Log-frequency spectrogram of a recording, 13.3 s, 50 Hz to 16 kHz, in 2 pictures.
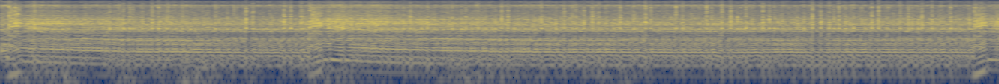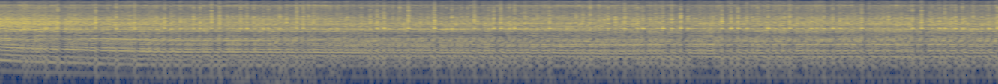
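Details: Stihl 046 chainsaw after port work and rebuild, first run after priming, cold before heat cycles; crisp, even two-stroke buzz with two clean throttle blips that rise and settle back smoothly. Normal running.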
